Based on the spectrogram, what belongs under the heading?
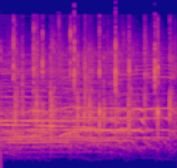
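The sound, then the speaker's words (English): A church audience claps and shouts praise to God together, dense overlapping hand claps under sustained shouting voices, loud, filling the space continuously for a couple of seconds. “Number one is clapping. And of course, number two is shouting.”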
